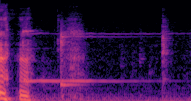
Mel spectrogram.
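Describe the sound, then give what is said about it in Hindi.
A bell rings inside a house with a thin, steady electronic tone held for over a second, fairly faint beneath people talking. “घंटी बज रही है, मैं जाके देखती हूँ कौन है। बाहर की घंटी नहीं है, यहीं की है।”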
